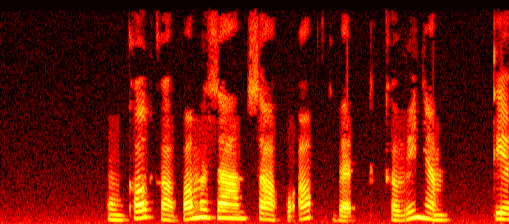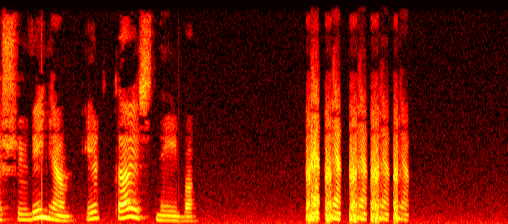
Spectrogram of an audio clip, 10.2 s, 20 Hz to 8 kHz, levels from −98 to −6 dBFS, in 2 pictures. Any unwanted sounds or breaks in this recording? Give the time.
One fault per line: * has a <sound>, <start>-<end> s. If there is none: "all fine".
* has a laugh, 8.1-9.2 s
